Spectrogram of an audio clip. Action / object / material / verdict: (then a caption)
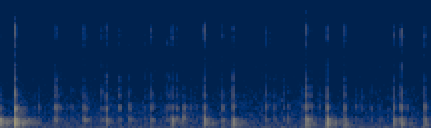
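tap / paperback book with card cover / card / none. Fingertips slowly tap the cover of a solid paperback book with a blue card cover. The result is a quiet, irregular series of soft, dull taps with a low-mid thump and a faint bright click, each dying away almost at once.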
